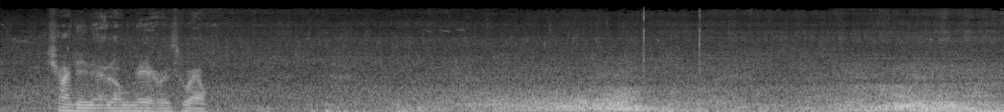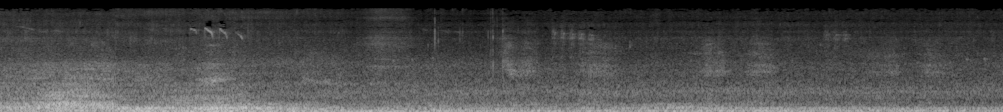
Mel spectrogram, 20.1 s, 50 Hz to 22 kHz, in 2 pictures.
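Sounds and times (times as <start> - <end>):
low outdoor rumbling: 3.1 - 20.0.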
